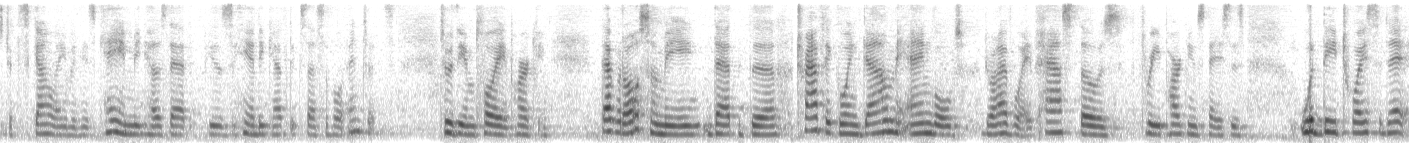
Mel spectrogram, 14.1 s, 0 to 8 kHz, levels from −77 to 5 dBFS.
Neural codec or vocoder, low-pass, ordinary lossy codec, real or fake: codec, 24 kHz, 0.9 kbps, WavTokenizer, medium speech release version 2; 7.2 kHz; Opus, 64 kbps; fake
